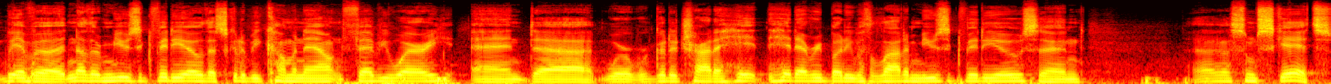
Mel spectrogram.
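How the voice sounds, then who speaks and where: A man's normal speaking voice with an American accent, medium in pitch, fairly quick, at very even loudness and with fairly even intonation. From Pennsylvania, West Chester area. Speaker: rapper. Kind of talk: casual interview chat.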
